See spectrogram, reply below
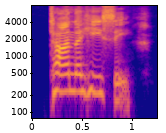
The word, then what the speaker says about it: Ta-Nehisi: Ta-Nehisi.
